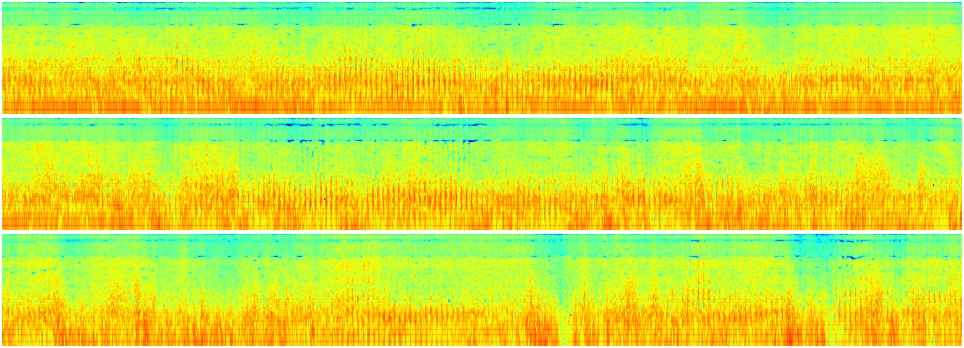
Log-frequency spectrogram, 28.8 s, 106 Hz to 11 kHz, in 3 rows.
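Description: Boeing AH-64E Apache attack helicopter's twin GE T700 turboshaft engines and four-blade main rotor running as it lifts off and hovers low. A steady low hum gives way about eleven seconds in to a rougher, pulsing rotor sound.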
